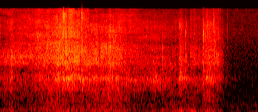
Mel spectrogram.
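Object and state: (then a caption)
Crepe-paper-covered decorative pumpkin. A medium-sized round decorative jack-o'-lantern, covered in crinkled orange crepe paper with black paper face cut-outs, is gripped by hands at its sides and scratched with long red nails. The result is a bright, papery crinkling scratch that swells and fades over about three seconds, then drops to near silence.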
